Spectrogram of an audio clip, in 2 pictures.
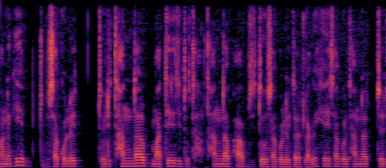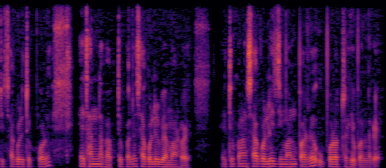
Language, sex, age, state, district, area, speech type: Assamese, male, 18-30, Assam, Morigaon, rural, spontaneous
